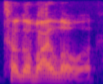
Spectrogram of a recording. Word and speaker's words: Tagovailoa: I told my partner in crime, Jordan Plain, that my biggest accomplishment in 2018 was learning how to pronounce his name, Tagovailoa.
